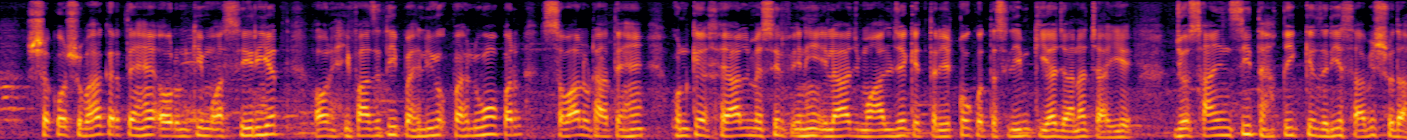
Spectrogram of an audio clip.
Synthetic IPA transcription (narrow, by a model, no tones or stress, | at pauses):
ʃɐkõʃʊbakɐɾt̪eɦɛ̃ʔɔːɾʊnkimʊɐsːɪɾijət̪ɔːɾhɪfaːzət̪iɦpɛɦluõpɐɾ | sɐʋaːlʊʈʰaːt̪eɦɛ̃ | ʊnkexjaːlmẽsɪɾfɪnɦiɪlaːd͡ʒmʊaːlɪd͡ʒeket̪ɐɾiːqõkot̪ɐsliːmkijad͡ʒaːnat͡ʃaːɦie | d͡ʒoːsaːjɪnsit̪ɐɦqiːqkːezɐɾiesaːbɪt̪ʃʊd̪aːɦ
